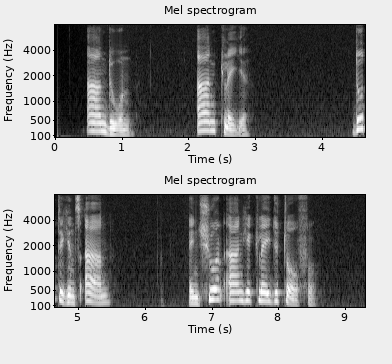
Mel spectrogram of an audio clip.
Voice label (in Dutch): "aankleden", Limburg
